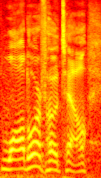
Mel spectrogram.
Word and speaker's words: Walled Off Hotel: artist known as Banksy it's called the walled off hotel or pronounced Waldorf Hotel and boasts the quote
